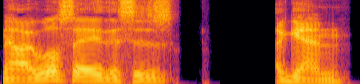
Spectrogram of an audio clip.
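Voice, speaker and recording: A man hosting a podcast, explaining things casually and comedically to friends in an animated, sweary, conversational way. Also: mid-range voice, measured pace. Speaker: podcast host.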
